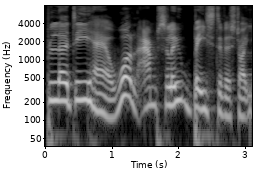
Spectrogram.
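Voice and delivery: high, loud, stretched-out astonishment; amazed excitement. Real, not acted. Commentator stunned by a young player's goal, thrilled. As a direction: marvel loudly at the strike.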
